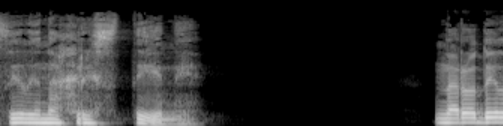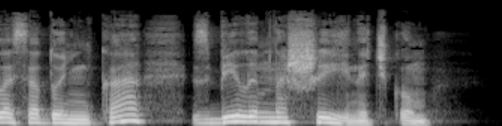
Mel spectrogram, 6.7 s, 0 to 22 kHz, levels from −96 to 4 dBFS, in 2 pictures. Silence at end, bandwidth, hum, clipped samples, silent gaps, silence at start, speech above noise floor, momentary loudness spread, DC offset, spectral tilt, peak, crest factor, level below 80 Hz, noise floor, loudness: 0.5 s; 14 kHz; none; under 0.1%; 1.73-2.61 s; 0 s; over 73 dB; 9 LU; under 0.1%; -5.5 dB/octave; -4 dBFS; 16 dB; -44 dBFS; under -90 dBFS; -18 LUFS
